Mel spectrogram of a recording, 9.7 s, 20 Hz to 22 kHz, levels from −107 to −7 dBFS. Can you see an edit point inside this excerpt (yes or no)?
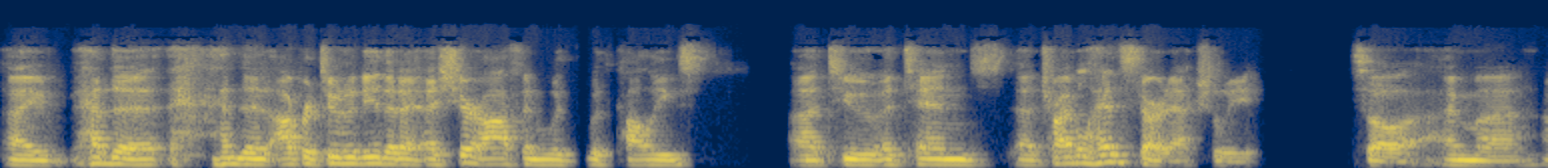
no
